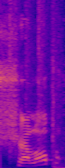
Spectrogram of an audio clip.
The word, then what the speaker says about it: Shelob: Should be pronounced Shelob, actually.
